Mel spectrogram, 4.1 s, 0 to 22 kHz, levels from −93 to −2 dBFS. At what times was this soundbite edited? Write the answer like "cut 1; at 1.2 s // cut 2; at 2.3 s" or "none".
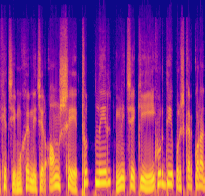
cut 1; at 2.3 s // cut 2; at 3.1 s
